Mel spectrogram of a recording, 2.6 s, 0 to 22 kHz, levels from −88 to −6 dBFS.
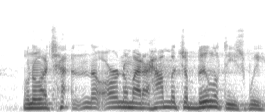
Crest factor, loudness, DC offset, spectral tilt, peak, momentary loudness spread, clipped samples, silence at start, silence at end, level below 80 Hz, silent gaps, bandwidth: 14 dB; -35 LUFS; under 0.1%; -8.5 dB/octave; -20 dBFS; 7 LU; under 0.1%; 0.25 s; 0 s; -80 dBFS; none; 7.8 kHz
